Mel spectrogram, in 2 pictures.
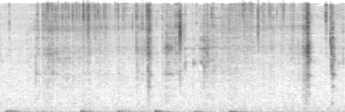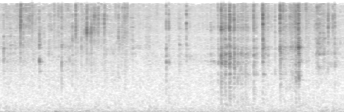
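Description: A metal utility blade scrapes and shaves thin curls off a solid cream-colored soap bar held in the fingers, with the shavings piling up around it. Quiet, irregular scraping strokes make a bright, crisp hiss over soft low thumps. A few sharper cuts stand out before the shaving trails off into lighter scratches.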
